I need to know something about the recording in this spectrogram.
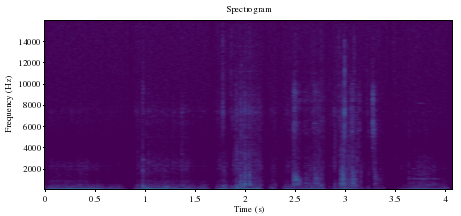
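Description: A crowbar smashes through a wooden crate.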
